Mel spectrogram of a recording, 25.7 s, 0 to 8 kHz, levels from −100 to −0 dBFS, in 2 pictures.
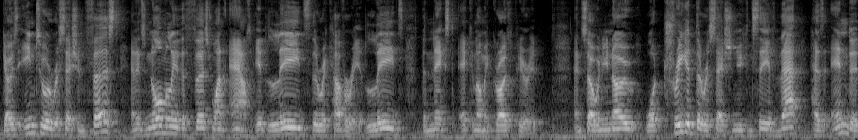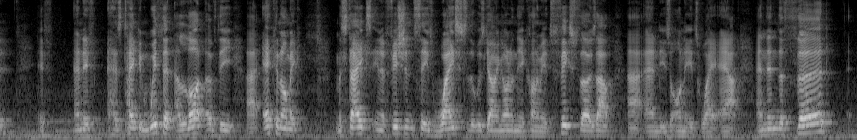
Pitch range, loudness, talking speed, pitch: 105-130 Hz, -34 LUFS, 180 wpm, 115 Hz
